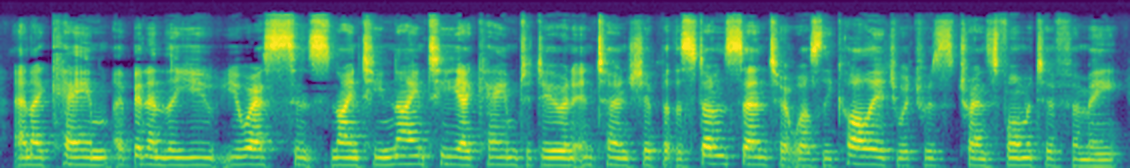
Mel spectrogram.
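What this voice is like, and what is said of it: British (London) accent. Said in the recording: “I'm from the UK, you can probably tell from my accent, although people always think I'm from Australia or South Africa, but I'm originally from London”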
